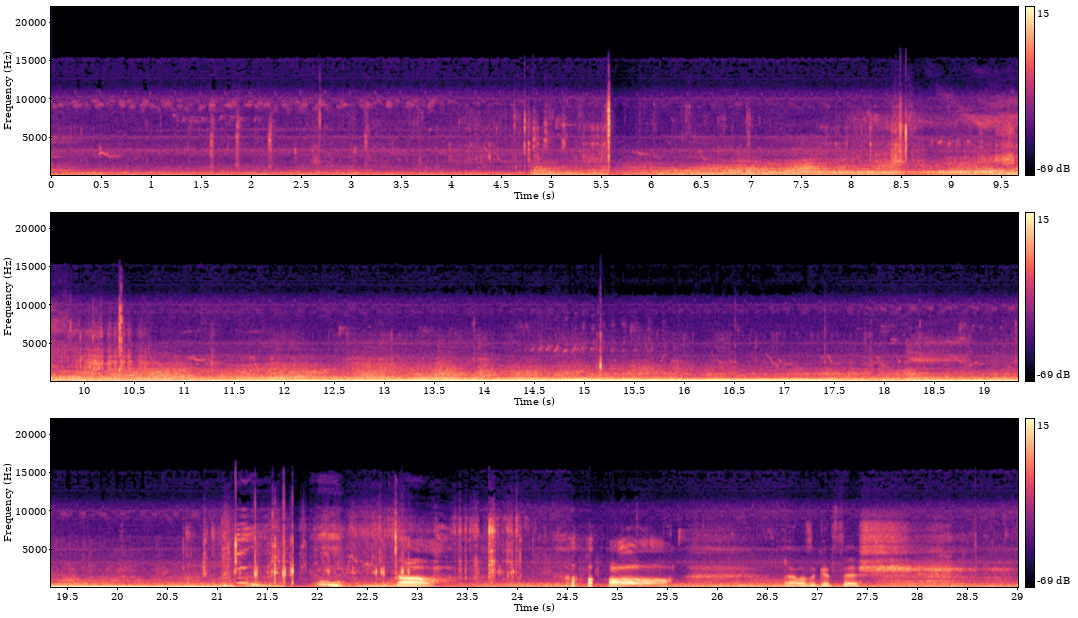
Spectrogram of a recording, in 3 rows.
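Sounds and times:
low engine drone: 0.0 - 29.0.

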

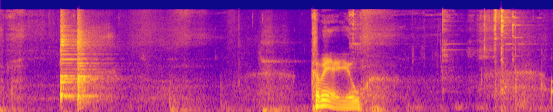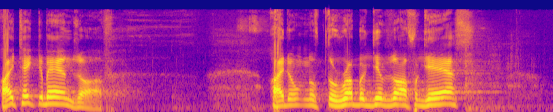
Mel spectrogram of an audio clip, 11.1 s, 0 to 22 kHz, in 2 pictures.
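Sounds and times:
utensil clanging on metal pot: 0.6 - 1.2.

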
